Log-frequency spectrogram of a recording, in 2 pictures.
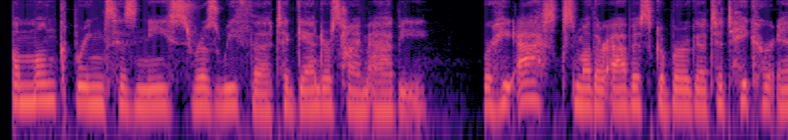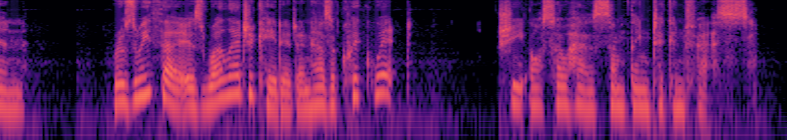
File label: Narration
